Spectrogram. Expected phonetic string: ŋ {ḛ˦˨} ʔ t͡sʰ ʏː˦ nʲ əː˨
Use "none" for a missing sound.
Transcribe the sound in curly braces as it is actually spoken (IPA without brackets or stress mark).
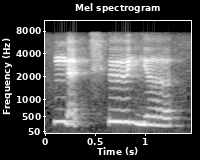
ɛ̰˦˨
